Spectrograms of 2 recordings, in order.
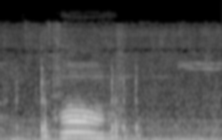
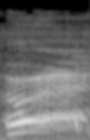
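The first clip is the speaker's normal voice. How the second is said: pained cry; 6 semitones higher, 5 dB louder than usual. Real, not acted. Nephew reacts to salty taste.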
